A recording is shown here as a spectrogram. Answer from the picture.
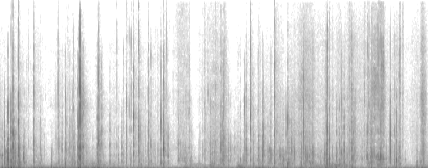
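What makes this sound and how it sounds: A thin clear plastic packaging bag packed with soft white contents is held in both hands and squeezed and crinkled with fingers and nails close to the mic. A quiet, continuous stream of fine crackling and crinkling snaps plays over a steady low rumble, with one sharper, louder crackle near the start.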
